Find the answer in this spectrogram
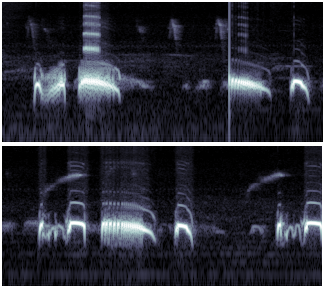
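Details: Spotted dove fighting call used to provoke freshly trapped birds into cooing: a series of hoarse, rolling coos mixed with short clipped, rising-falling notes in irregular bursts, roughly one phrase every two to three seconds, over a quiet background.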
